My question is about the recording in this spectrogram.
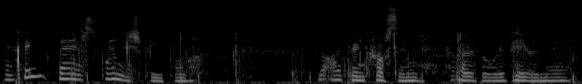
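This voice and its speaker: A walking vlogger from Britain speaks casually to her handheld camera outdoors, rambling, self-correcting, and a little short of breath. Her voice is fairly low-pitched with lively intonation and a measured pace, over background noise.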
